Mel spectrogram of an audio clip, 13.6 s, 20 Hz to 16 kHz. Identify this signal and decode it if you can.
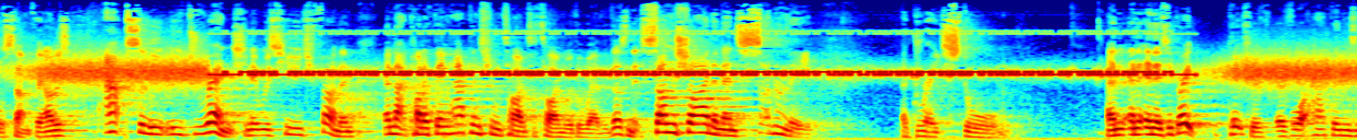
RTTY (45.45 baud, 170 Hz shift), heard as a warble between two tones, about 2200 Hz centre. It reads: LA PIECE EST CREEE A LA SCENE NATIONALE DE DUNKERQUE.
